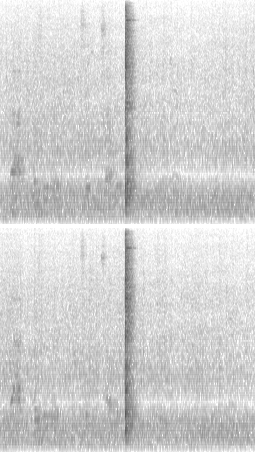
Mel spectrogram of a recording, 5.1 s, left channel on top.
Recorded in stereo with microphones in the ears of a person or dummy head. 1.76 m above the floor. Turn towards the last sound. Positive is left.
turn(degrees=-25)  # may be behind; listen again after turning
